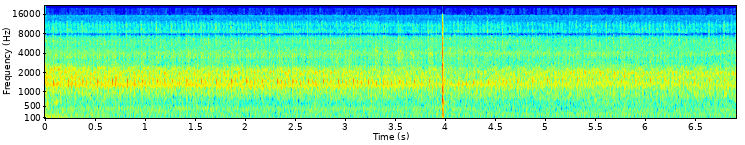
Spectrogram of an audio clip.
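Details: Ford Focus 2 1.6 100 hp, after rebuild with block bored to +0.5 mm oversize, new pistons and new bearings: steady idle with faint, even knocking under the engine note plus one sharp click; knock cause not found.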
